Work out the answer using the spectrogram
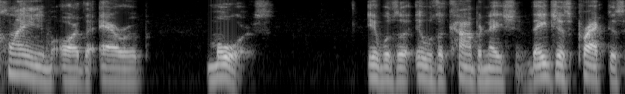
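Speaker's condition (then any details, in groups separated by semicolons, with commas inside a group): No condition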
